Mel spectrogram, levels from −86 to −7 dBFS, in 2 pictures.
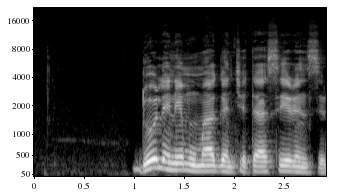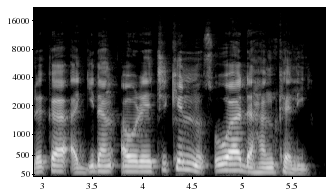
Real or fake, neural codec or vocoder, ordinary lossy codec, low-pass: real; none; none; 19.8 kHz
